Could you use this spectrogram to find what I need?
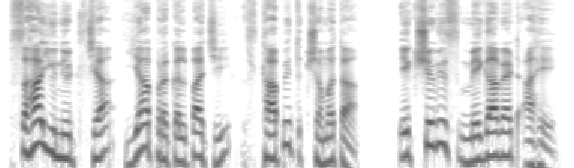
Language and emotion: Marathi, neutral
